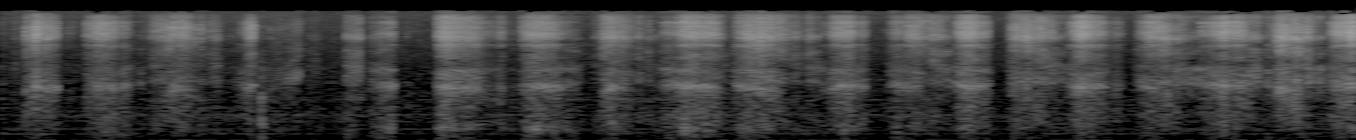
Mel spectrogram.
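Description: A gold fountain pen nib writes in black ink across a flat sheet of lined cream paper, scratching out cursive strokes. Quiet, bright, papery scratches come in quick, uneven bursts with short pauses between strokes, each fading almost at once.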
